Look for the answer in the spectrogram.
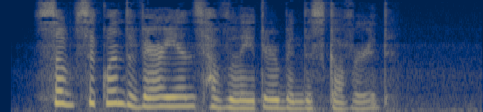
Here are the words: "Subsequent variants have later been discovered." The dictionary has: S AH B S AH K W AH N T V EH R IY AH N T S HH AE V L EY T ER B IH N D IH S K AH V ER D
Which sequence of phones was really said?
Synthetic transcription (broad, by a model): S AH B S AH K W AH N T V EH R IY AH N T S HH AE V L EY T ER B IH N D IH S K AH V ER D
